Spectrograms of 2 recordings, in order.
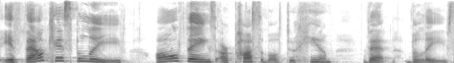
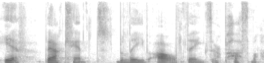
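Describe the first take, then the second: First: Forceful quote. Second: Hushed, much softer retelling of the verse; soft repeat. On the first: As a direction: declare it boldly from the pulpit. Preacher quoting Jesus with force. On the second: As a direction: let it drop to a near hush. Same verse repeated softly. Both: Acted.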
